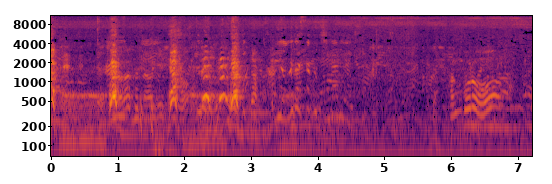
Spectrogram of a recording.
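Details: Jindo dogs barking at the 66th Korea Best Jindo Dog contest: several clipped, bright barks in the first three seconds, then mostly human conversation with a brief whine-like rising tone later.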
